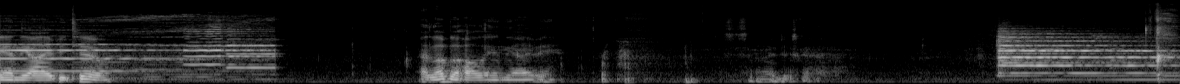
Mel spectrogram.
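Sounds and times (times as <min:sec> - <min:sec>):
bells ringing in a Christmas song: 0:00.0 - 0:02.8, 0:10.0 - 0:11.7
speech: 0:00.2 - 0:01.2, 0:04.2 - 0:06.4, 0:07.5 - 0:08.3.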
